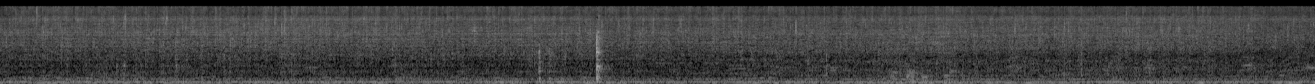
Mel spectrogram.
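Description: Sautéing onions and freshly added chopped tomatoes sizzling steadily in a frying pan, with one sharp click about six seconds in.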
